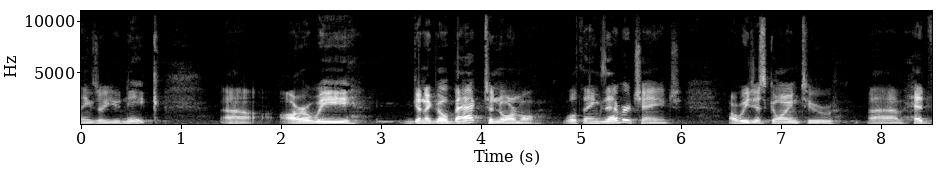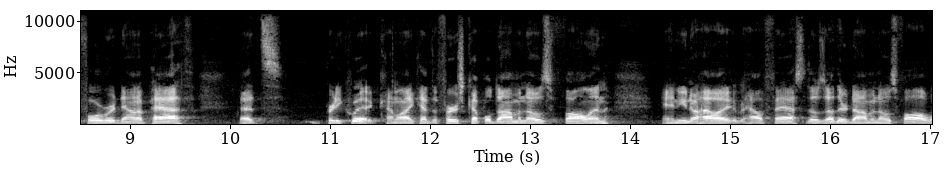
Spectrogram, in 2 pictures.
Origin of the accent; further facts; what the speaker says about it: Lexington, Kentucky, United States; born there; It was my birthday. I was born in Lexington, Kentucky.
